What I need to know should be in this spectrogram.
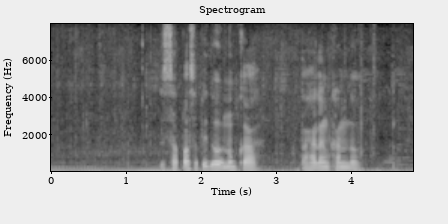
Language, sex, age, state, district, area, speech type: Santali, male, 30-45, West Bengal, Bankura, rural, spontaneous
